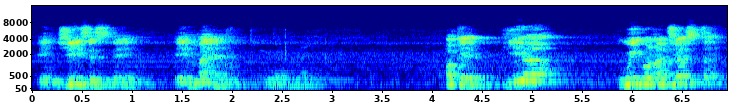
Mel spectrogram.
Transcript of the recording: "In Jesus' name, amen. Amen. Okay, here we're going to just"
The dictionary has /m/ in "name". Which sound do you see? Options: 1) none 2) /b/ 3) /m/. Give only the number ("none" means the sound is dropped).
1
